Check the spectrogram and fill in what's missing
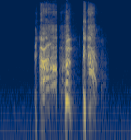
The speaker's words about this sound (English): coughing too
